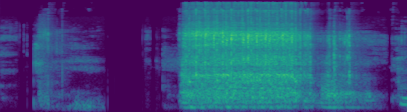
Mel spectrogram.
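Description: A sewing machine runs in a steady fast burst of stitching through the lacy fabric of a flower girl dress, close and loud for over a second, preceded by brief handling noises and a short pause.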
